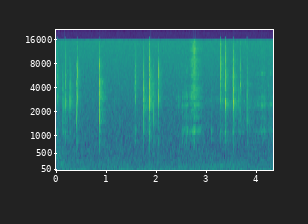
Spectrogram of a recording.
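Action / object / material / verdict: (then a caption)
tap / small plastic dermaroller case / plastic / none. A dermaroller case is tapped slowly with long nails, giving about fifteen short, bright, dry clicks at an uneven pace. A faint brushing swish comes near the middle. The taps are quiet and die away almost instantly, with no ring.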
